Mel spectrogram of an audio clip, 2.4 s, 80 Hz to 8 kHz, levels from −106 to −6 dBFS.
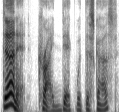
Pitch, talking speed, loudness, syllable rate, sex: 160 Hz, 150 wpm, -20 LUFS, 3.5 syllables/s, female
